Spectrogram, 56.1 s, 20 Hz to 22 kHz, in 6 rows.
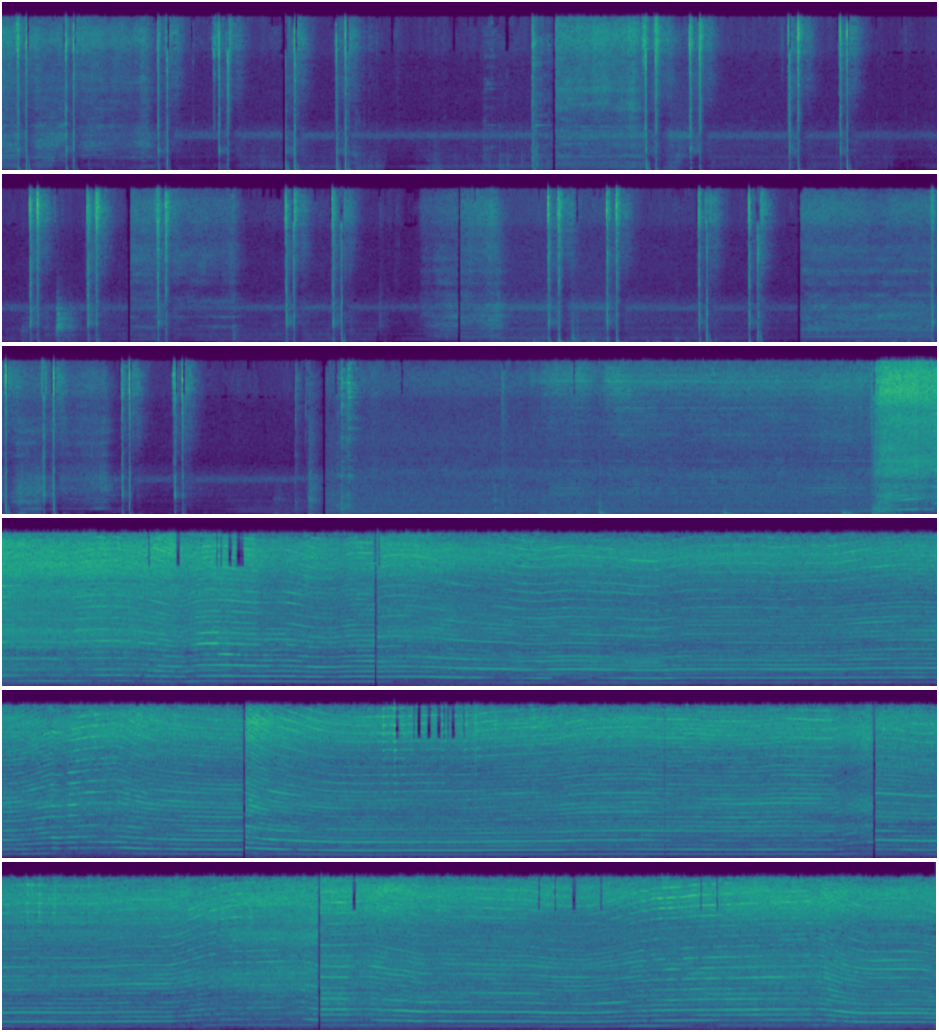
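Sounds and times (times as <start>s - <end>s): power tool whining: 21.9s - 56.0s.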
